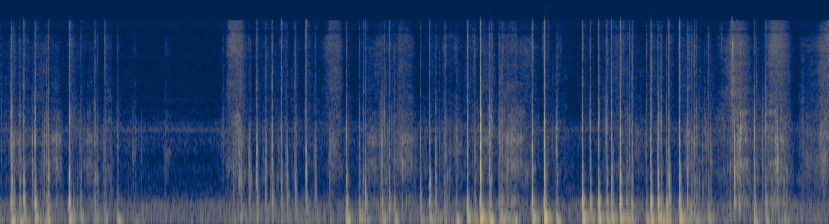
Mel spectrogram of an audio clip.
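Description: Typing on a computer keyboard: a quick run of key clicks, a pause about a second in, then a longer, fast run of keystrokes.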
